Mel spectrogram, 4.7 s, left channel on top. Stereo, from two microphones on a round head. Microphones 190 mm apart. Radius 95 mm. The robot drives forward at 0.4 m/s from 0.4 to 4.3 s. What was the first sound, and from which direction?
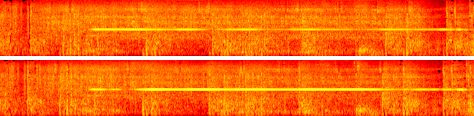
A flute, 85° right.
